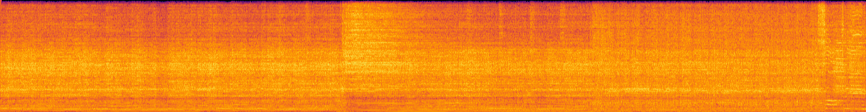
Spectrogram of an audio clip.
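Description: Live rock band starting a song: an electric guitar riff plays with little low end, then about four seconds in bass and drums come in with a cymbal crash and the full band plays on loud.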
